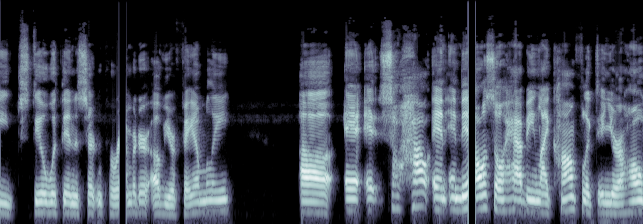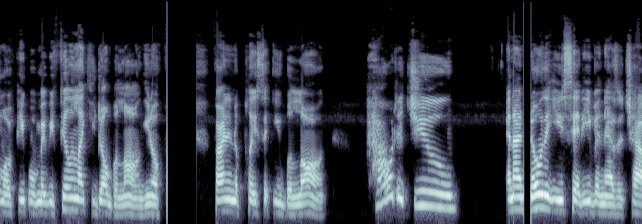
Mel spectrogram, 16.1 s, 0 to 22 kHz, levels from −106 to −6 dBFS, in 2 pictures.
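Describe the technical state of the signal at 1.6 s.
Right around 1.6 s the signal is just recovering from a hard dropout: a block of digital silence runs from 1.49 to 1.58 s, a short hole of about 93 ms where the sound cuts out and then snaps back. With no fade at either edge, the waveform jumps straight to and from zero. The block was most likely filled with zeros because the output buffer wasn't delivered in time. Its length fits a 4096-sample buffer.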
